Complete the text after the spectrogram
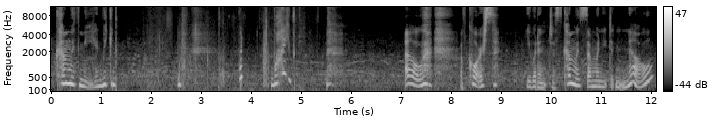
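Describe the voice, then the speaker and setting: A woman playing a flustered, earnest young witch who reads tarot, in an ASMR roleplay with a halting manner. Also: fairly high pitch, slight background noise, full character voice. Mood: excited, eager. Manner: halting, breathy asides, nervous little laughs and sighs. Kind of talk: ASMR roleplay acting, addressed to the listener.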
